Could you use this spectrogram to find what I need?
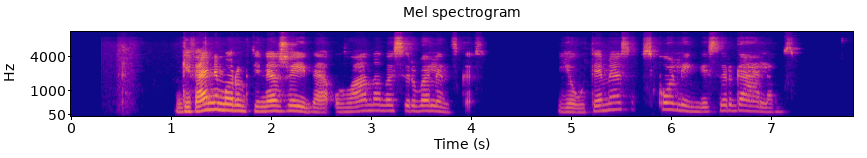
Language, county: Lithuanian, Marijampolė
